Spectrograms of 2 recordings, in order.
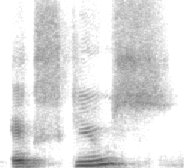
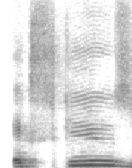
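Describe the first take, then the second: First: The final consonant is a hissing S sound. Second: The final consonant is a buzzing Z sound. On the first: It is a noun. "to have an excuse, that's a noun" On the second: It is a verb. "that's a verb, and the S is pronounced like a Z"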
